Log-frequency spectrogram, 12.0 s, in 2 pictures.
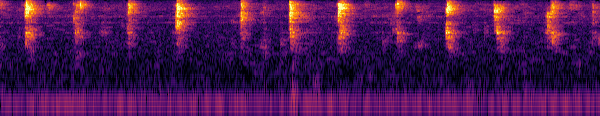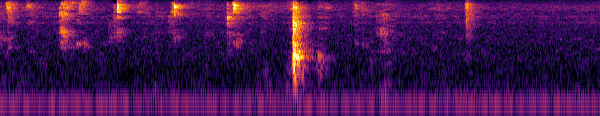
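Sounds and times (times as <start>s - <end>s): person chewing food: 0.0s - 10.8s
wet mouth clicks: 0.1s - 8.6s.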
